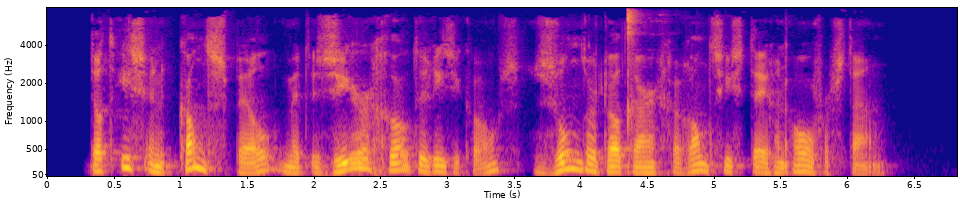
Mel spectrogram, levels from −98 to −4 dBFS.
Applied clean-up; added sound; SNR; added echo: neural mask model DeepFilterNet 3.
